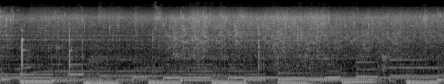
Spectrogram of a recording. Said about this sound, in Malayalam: എണ്ണ ചൂടായതിന് ശേഷം വെളുത്തുള്ളി,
